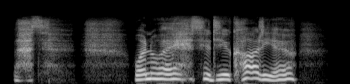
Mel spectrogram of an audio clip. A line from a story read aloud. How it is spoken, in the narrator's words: I panted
